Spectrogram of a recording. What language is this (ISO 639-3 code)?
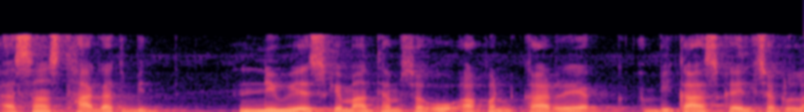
mai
